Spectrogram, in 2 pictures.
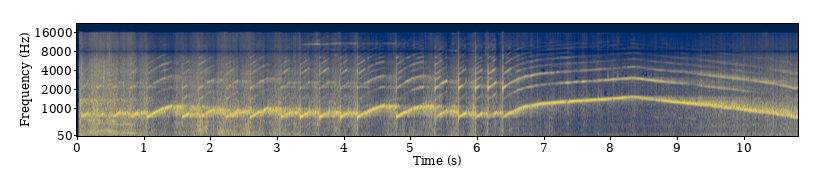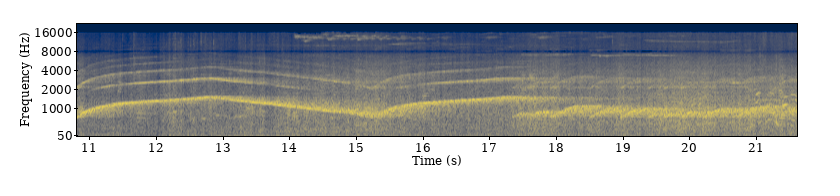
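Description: FDNY ambulance siren passing close by. It runs a fast yelp of about two quick rising sweeps a second, switches about six seconds in to a slow wail rising and falling every four to five seconds, and goes back to the fast yelp near the end.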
